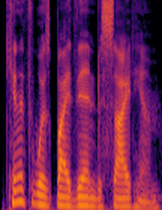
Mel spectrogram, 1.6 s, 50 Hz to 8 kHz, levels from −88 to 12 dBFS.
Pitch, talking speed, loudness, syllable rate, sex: 115 Hz, 220 wpm, -18 LUFS, 5.9 syllables/s, male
